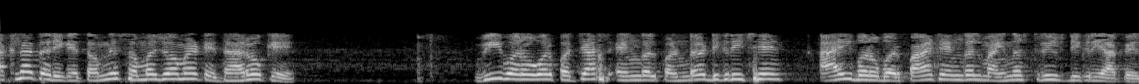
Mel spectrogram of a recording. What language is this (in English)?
Gujarati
